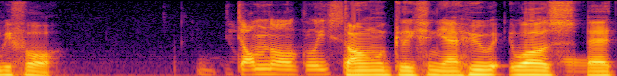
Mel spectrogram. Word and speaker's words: Domhnall Gleeson: Now, how did you pronounce his name before? Domhnall Gleeson.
